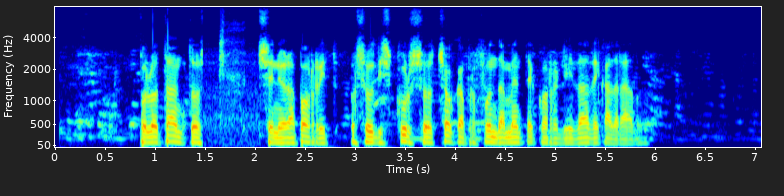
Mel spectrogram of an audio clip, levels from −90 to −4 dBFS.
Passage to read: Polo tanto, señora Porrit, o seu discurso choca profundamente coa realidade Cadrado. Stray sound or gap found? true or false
true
